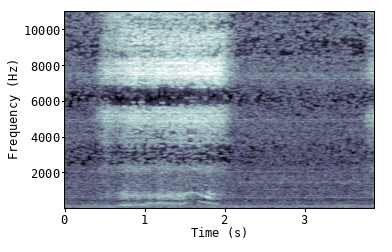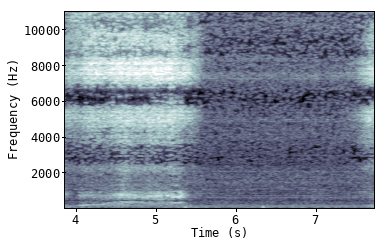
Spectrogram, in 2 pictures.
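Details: Heavy snoring during sleep when exhausted: two loud, rough, drawn-out inhaled snores with a brief quiet pause, roughly one breath every four seconds.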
